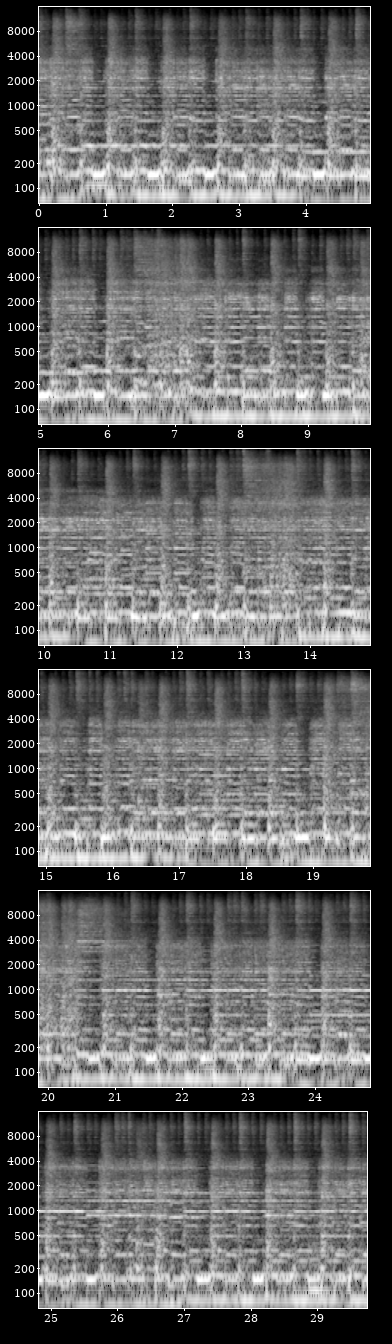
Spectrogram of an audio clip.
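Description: Live rock band playing loud, driving music: distorted electric guitars strumming over drums and two bass guitars, the bass holding long low notes that change every few seconds.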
